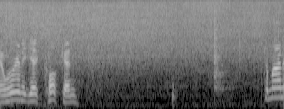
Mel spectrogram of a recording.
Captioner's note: oil sizzling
